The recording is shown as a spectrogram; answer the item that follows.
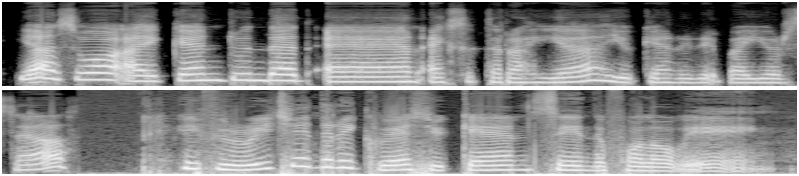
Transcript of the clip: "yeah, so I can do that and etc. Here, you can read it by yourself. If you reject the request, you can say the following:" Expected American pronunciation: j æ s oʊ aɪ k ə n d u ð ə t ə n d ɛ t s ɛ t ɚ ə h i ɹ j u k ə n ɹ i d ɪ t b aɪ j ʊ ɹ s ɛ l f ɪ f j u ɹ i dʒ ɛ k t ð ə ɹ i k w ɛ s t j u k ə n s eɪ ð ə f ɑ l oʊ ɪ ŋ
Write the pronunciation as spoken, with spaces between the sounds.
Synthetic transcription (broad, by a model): j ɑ s oʊ aɪ k ə n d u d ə t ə n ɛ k s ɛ t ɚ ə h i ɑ j u k ə n ɹ i d ɪ t b aɪ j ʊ ɹ s ɛ l f ɪ f j u ɹ i tʃ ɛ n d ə ɹ i k w ɛ s t j u k ə n s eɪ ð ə f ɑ l oʊ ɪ ŋ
